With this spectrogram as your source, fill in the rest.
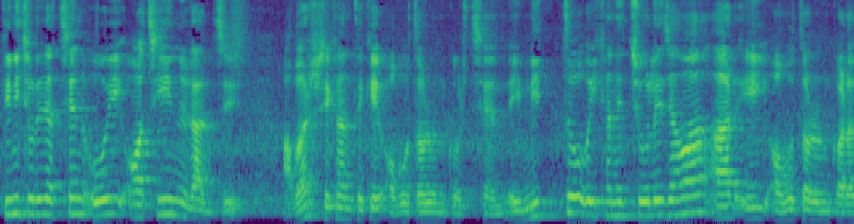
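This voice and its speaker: Male scripture lecturer, a bit high-pitched, measured devotional delivery, light background noise. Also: a little mellow. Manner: measured and reflective, repeating key phrases; pauses with drawn-out fillers.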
